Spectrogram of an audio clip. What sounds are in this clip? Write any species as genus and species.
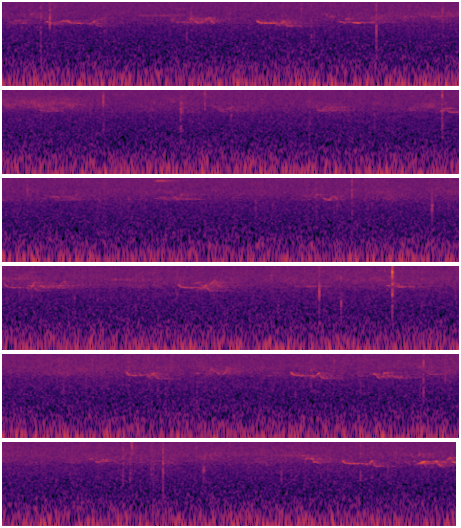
Vireo olivaceus, Turdus migratorius, Setophaga virens, Seiurus aurocapilla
